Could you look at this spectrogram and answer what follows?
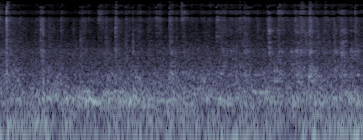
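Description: Soft pigeon coos blend into a steady, busy bed of ambient noise, with a faint continuous hiss throughout and no one talking.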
